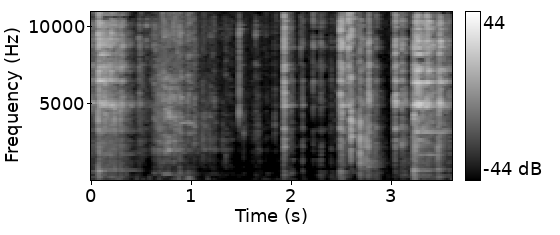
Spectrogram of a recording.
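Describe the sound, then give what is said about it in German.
Ice cubes clink and rattle into two wine glasses with glass straws in several irregular bursts, bright and crisp with brief pauses between, loudest toward the end; no one speaks. “Die Gläser sind gefüllt mit Eiswürfeln.”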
